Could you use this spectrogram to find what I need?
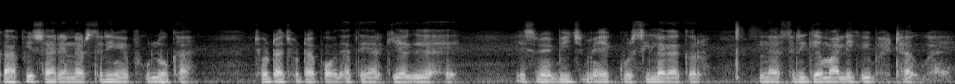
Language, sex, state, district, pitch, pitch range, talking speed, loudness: Hindi, male, Maharashtra, Mumbai Suburban, 105 Hz, 105-110 Hz, 155 wpm, -17 LUFS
